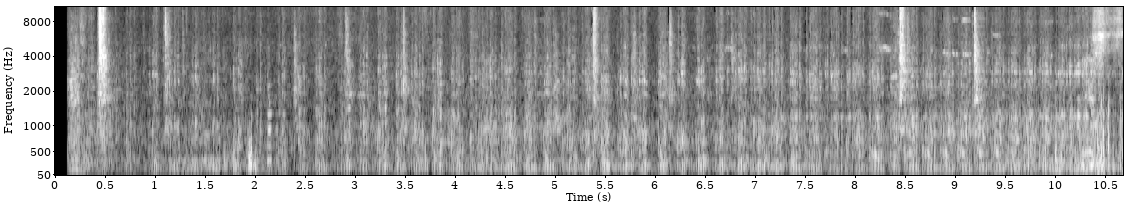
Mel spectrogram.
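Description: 1951 International truck's engine, fitted with a 3/4 race cam, running with an uneven, pulsing beat. A few sharp clicks come over it.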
